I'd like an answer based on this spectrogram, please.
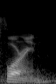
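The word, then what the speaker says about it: fluorine: It's not flowering, it's florine.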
